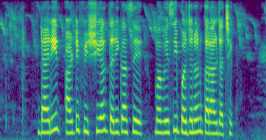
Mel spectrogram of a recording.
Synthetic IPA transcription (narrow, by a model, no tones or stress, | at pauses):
ɖajɾit̪aːɾʈifiʃijəlt̪əɾiːkase | mə̃ʋesipəɾd͡ʒənənkəɾald͡ʒat͡ʃʰek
